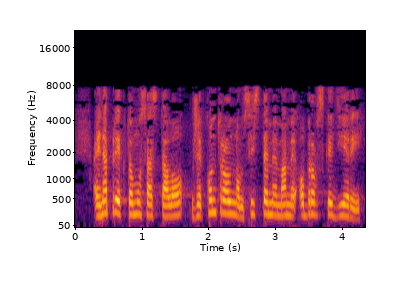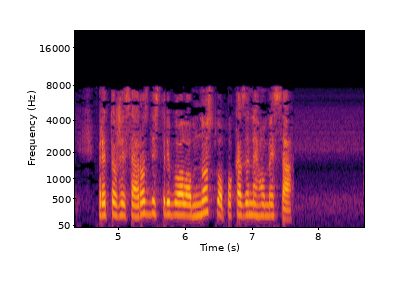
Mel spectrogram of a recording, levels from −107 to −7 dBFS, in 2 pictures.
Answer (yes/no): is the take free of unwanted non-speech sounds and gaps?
yes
